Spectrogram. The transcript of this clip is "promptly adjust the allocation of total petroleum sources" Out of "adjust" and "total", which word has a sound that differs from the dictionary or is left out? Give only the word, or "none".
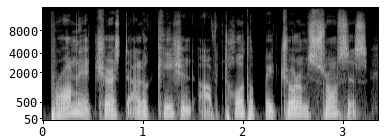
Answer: adjust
